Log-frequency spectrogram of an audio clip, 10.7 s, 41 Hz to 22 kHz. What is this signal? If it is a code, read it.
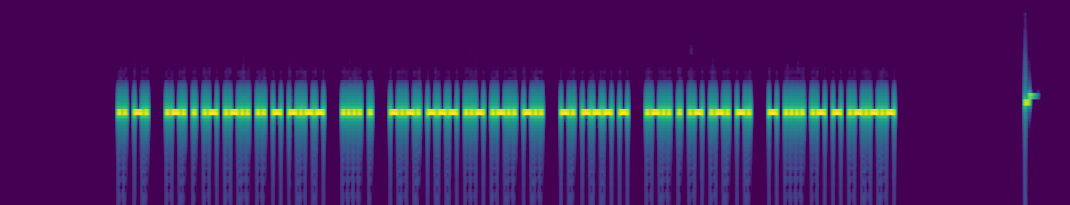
Morse code, heard as a keyed tone, about 44 wpm, 700 Hz. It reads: IN REALITY HE COULD NOT LEARN THAT.
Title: Sentences from Top 1200 Words 45wpm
